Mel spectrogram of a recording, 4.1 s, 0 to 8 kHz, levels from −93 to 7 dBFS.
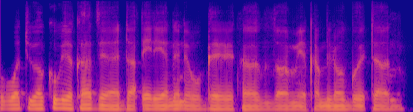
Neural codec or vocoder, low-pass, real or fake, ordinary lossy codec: codec, 16 kHz, 1 kbps, X-Codec, HuBERT features, trained on general audio; none; fake; none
